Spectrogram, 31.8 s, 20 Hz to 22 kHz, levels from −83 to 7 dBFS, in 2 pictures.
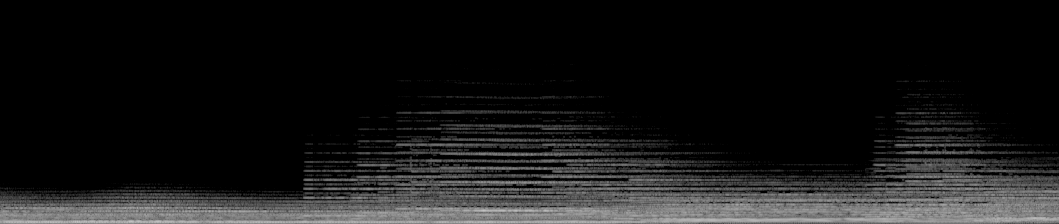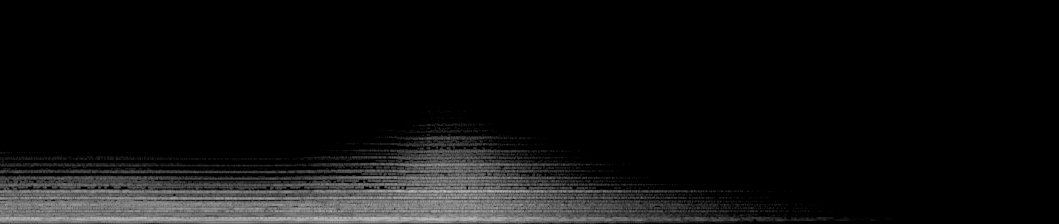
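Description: The clip is a recording of sounds, and nothing is technically wrong with it.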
